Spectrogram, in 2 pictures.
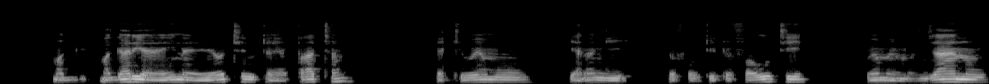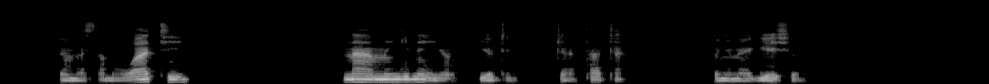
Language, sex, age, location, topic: Swahili, male, 18-24, Kisumu, finance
